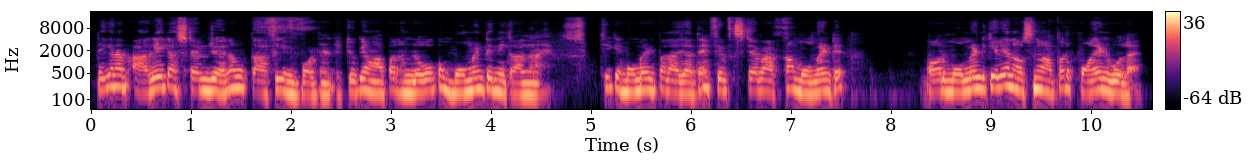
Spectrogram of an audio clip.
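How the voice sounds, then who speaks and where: A man's voice: fairly high pitch, fast, mellow, no room sound, poor audio. A man teaching engineering step by step, patiently walking students through a worked problem and checking in with them often. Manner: patient, repeats "theek hai" and checks understanding often; mixes English technical terms into Hindi speech.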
